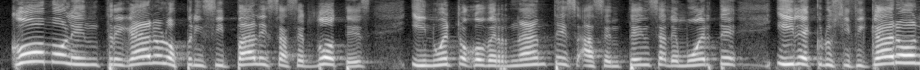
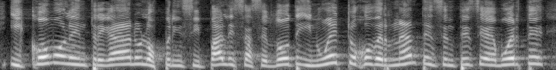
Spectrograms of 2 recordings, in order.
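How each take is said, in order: First: It is read slowly. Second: It is read at normal speed.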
